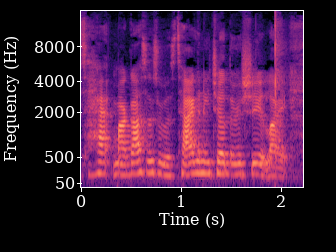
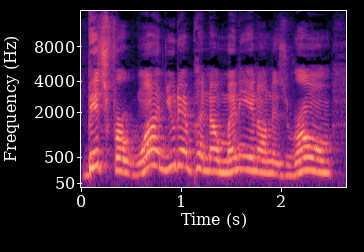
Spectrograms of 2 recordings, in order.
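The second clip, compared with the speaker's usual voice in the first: usual speaking voice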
